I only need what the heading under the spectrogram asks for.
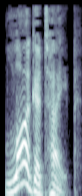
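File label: "logotype", British English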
